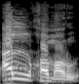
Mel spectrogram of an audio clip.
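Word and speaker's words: القمر: শামসি হলে আল উচ্চারণ হবে না, আর কমারি হলে উচ্চারণ হবে, এইটা খেয়াল রাখতে হবে। যেমন কমারুন, এর শুরুতে কি হবে, আল কমারু। তারপর দিকুন, এর শুরুতে আল বসিয়েছে, তো কি হবে, আদিকু।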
